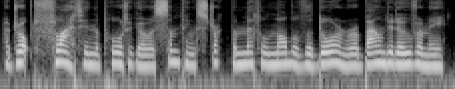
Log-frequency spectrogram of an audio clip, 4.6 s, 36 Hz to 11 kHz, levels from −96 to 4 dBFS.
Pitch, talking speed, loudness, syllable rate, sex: 175 Hz, 250 wpm, -20 LUFS, 6.5 syllables/s, female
